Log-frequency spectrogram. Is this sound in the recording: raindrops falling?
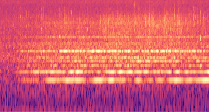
yes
